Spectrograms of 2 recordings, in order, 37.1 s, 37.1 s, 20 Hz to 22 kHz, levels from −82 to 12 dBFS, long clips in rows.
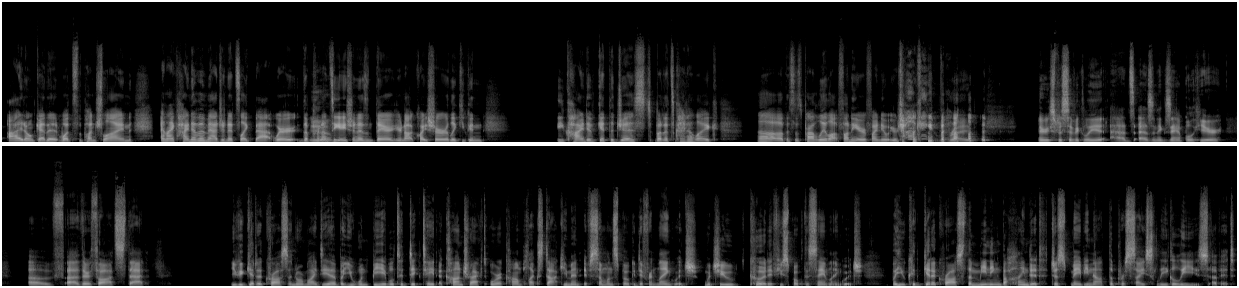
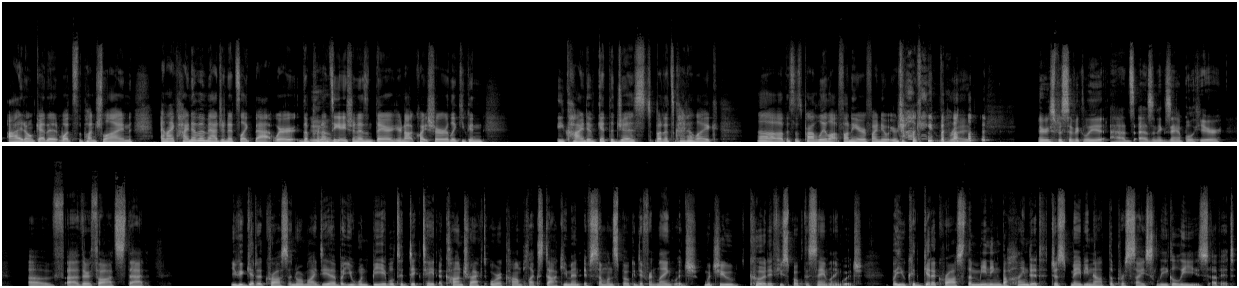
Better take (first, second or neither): second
